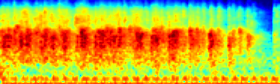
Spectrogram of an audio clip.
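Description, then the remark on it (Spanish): A church audience applauds for the Lord together, a dense wash of many hands clapping at steady volume for several seconds before tapering off near the end, with a low hum underneath. “Entonces, desde el principio, sí, dele un aplauso al Señor, por favor.”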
